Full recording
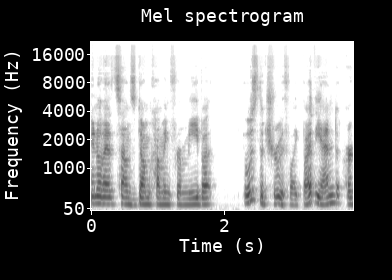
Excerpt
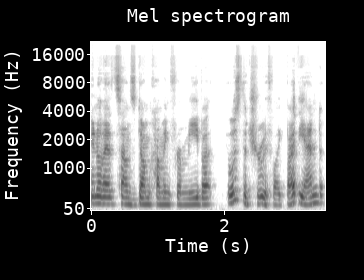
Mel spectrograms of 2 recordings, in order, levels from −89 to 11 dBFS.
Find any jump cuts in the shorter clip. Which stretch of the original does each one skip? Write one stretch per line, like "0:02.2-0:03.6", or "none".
0:02.0-0:02.2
